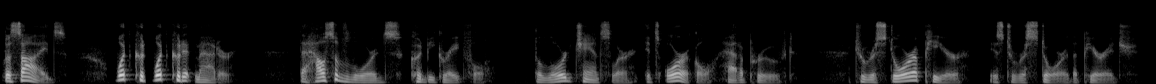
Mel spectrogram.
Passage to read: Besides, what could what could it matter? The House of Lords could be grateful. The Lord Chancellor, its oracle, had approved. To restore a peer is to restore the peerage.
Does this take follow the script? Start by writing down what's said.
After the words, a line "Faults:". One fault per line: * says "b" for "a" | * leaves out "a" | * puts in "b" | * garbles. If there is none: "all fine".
Besides, what could what could it matter? The House of Lords could be grateful. The Lord Chancellor, its oracle, had approved. To restore a peer is to restore the peerage.
Faults:
all fine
